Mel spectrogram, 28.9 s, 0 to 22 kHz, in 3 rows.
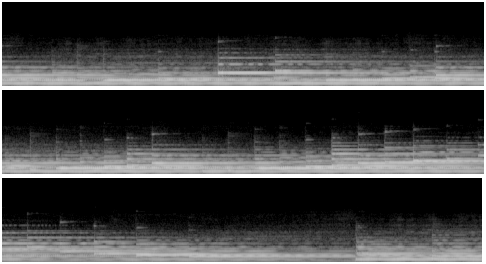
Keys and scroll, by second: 25.0 ctrl+z.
